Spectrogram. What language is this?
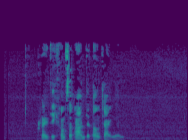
Thai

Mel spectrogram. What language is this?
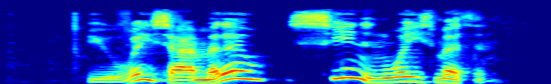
Kabyle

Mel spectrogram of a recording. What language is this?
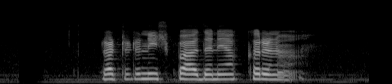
Sinhala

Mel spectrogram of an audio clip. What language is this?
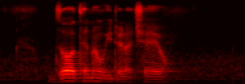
Venda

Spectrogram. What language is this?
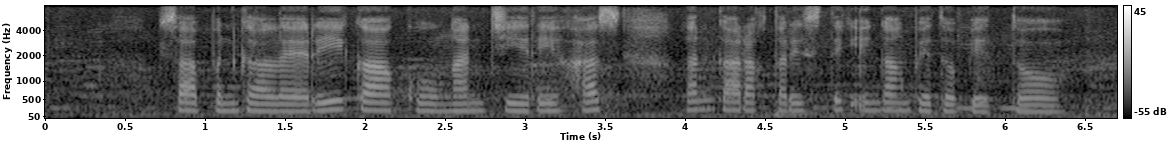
Javanese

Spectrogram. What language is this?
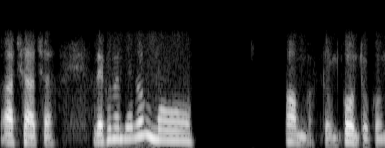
Odia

